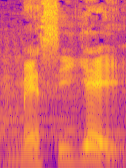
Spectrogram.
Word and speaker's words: Messier: Diucapkan Messier, bukan Messier, yang artinya lebih berantakan.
